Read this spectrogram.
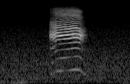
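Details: American pika (Ochotona princeps) in the lava fields of Craters of the Moon National Monument, where pikas are darker and smaller than mountain pikas and shelter in broken lava, gives a single short, nasal, high-pitched bleat against quiet background.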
